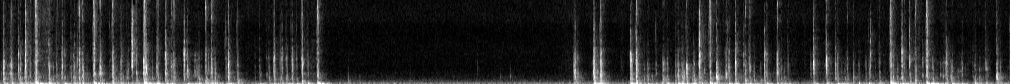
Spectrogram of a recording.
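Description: Fingertips type rapid key presses on a black plastic full-size desktop keyboard with low-profile keys resting on a wooden desk. Quick bursts of sharp, bright clicking taps run over a steady low hum, stop for a quiet stretch of about two and a half seconds, then resume in fast flurries until the end.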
